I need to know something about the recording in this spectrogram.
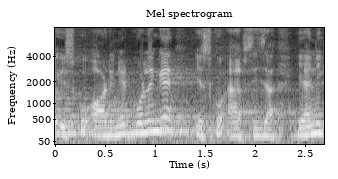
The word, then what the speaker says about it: abscissa: हिंदी में प्रोनाउंसिएशन होगा एब्सिजा, कुछ लोग एब्सिसा भी कहते हैं। एब्सिजा बोलो, एब्सिसा आपकी बात, मैं एब्सिजा बोलता हूँ, ABSCISSA, एब्सिजा।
